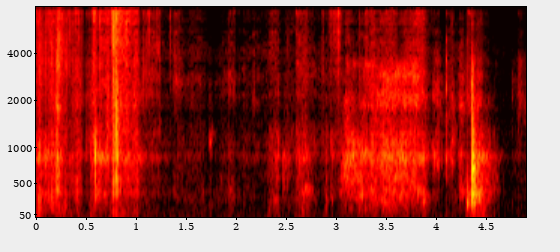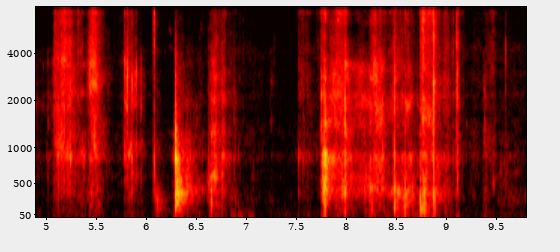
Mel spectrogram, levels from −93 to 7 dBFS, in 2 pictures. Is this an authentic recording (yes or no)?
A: no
